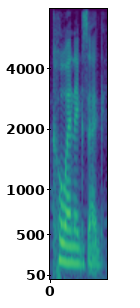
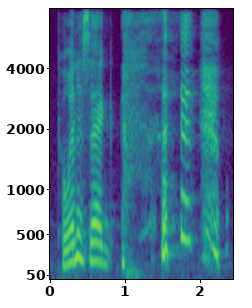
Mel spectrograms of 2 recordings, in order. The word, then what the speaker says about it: Koenigsegg: How do you pronounce it? Koenigsegg. Koenigsegg.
